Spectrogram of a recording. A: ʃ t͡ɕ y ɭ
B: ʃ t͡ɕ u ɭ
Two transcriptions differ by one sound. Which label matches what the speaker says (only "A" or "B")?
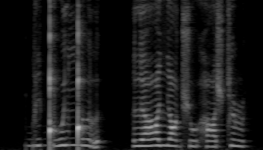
A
